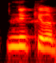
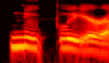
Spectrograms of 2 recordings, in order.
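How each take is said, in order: First: The word is said like 'nucular'. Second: The word is said like 'new-clear'. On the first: The speaker calls it wrong. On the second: The speaker calls it right.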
